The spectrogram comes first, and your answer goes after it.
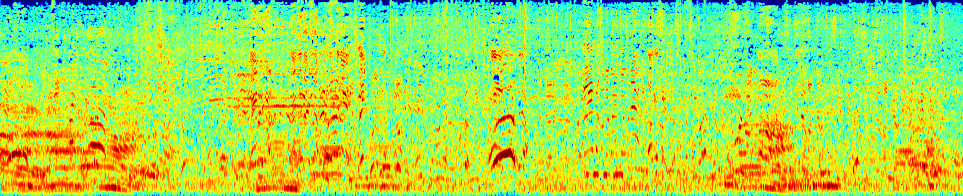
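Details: Cattle being unloaded onto the bank from a trawler loaded with them that got stuck; many overlapping drawn-out, bowed moos, rising then falling, over loud shouting and chatter from a crowd of people.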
